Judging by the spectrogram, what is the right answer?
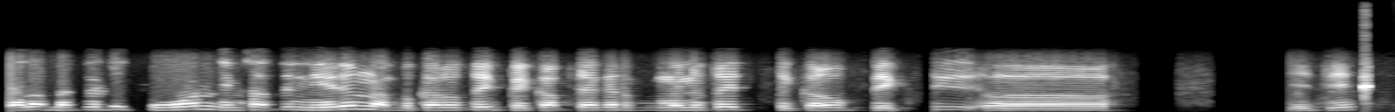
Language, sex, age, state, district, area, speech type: Kashmiri, male, 18-30, Jammu and Kashmir, Anantnag, rural, conversation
